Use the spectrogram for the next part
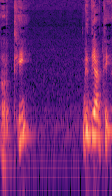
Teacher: आ और अ का मिलन से ये सवर्ण हो गया दीर्घ हो गया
